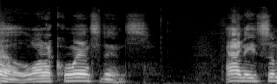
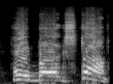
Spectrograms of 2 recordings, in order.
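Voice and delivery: shouting; 6 semitones higher, 3 dB louder, slower than usual. Acted. Calling out to stop shooter.

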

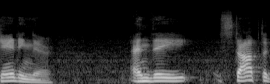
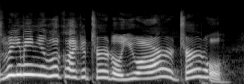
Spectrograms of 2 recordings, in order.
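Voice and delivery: very high, fast and loud disbelief; high squeaky outrage; incredulous friend; 5 dB louder, faster than usual. Acted.

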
